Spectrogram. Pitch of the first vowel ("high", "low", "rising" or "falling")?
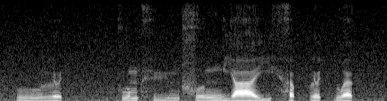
low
